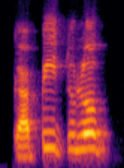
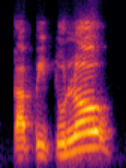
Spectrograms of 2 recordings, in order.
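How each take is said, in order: First: The stress is on the second syllable. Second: The stress is on the last syllable. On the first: "capítulo esdrújula" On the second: "Capituló aguda"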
